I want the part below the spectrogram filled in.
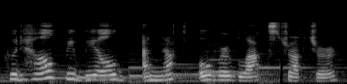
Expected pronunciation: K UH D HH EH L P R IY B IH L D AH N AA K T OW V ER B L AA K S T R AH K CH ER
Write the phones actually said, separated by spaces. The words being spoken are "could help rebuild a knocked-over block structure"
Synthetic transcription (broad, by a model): K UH D HH EH L P R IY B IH L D AH N AA K T OW V ER B L AA K S T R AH K CH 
